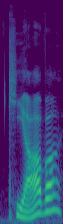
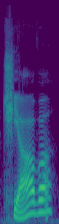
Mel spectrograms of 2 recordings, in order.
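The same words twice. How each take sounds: First: Kiava begun with a hard K; tentative reading. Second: Chiava begun with a CH sound, pitched higher; tentative reading. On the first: Host puzzling out a tattoo, saying Kiava with a K. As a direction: try Kiava as "kee-AH-va". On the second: Host puzzling out a tattoo, saying Chiava with CH, higher. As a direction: try Chiava as "chee-AH-va", higher. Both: Shown as a demonstration. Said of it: "what does that say?".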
